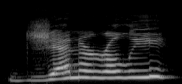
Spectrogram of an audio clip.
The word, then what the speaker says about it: generally: The next category of difficult pairs are words that include an extra syllable. And if you forget that extra syllable, it might be a new word. So let's start with the first pair. Generally, genuinely.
